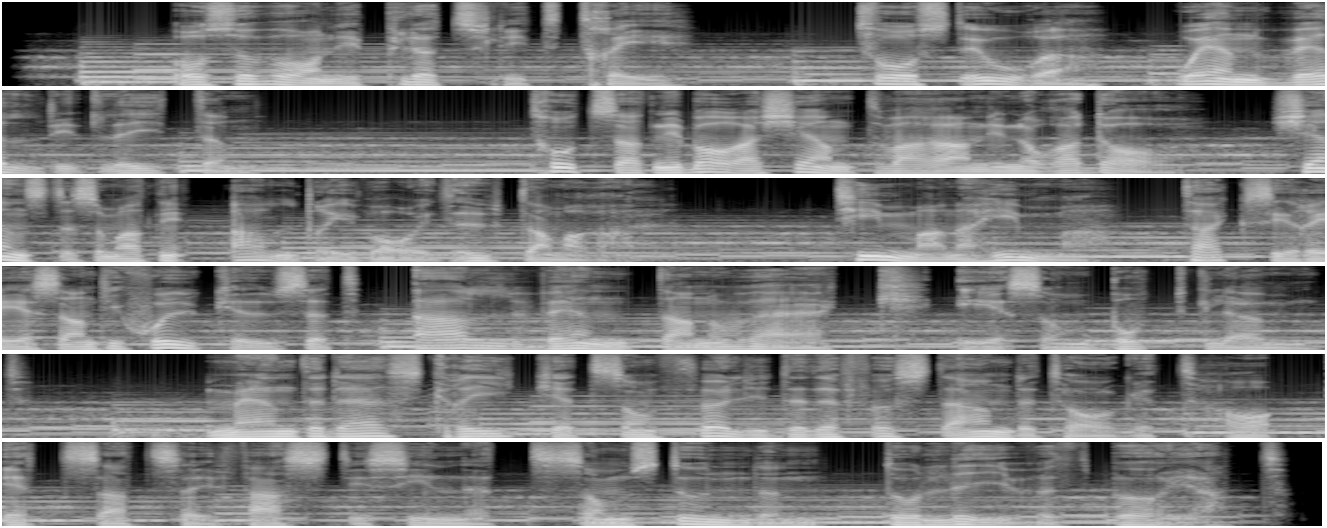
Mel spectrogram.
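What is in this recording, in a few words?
Swedish, Blekinge dialect, uplifting; Blekingska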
